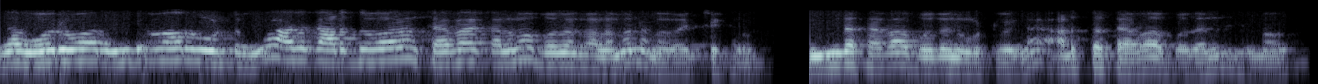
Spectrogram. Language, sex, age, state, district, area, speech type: Tamil, male, 60+, Tamil Nadu, Tenkasi, rural, conversation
